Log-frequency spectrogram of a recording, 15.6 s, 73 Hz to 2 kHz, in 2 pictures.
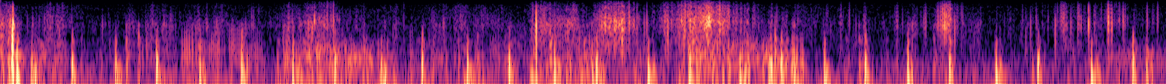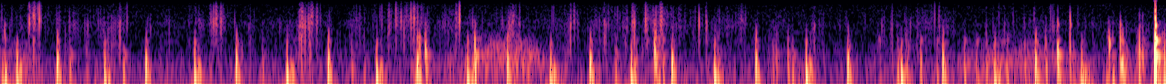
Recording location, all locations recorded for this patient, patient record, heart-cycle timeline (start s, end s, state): mitral valve (MV)
pulmonary valve (PV)+tricuspid valve (TV)+mitral valve (MV)
#Age: Child
#Sex: Male
#Height: 121.0 cm
#Weight: 24.2 kg
#Pregnancy status: False
#Murmur: Absent
#Murmur locations: nan
#Most audible location: nan
#Systolic murmur timing: nan
#Systolic murmur shape: nan
#Systolic murmur grading: nan
#Systolic murmur pitch: nan
#Systolic murmur quality: nan
#Diastolic murmur timing: nan
#Diastolic murmur shape: nan
#Diastolic murmur grading: nan
#Diastolic murmur pitch: nan
#Diastolic murmur quality: nan
#Outcome: Normal
#Campaign: 2014 screening campaign
0.00	8.46	unannotated
8.46	8.56	S1
8.56	8.72	systole
8.72	8.82	S2
8.82	9.06	diastole
9.06	9.16	S1
9.16	9.32	systole
9.32	9.42	S2
9.42	9.66	diastole
9.66	9.76	S1
9.76	9.94	systole
9.94	10.04	S2
10.04	10.26	diastole
10.26	10.38	S1
10.38	10.55	systole
10.55	10.66	S2
10.66	10.89	diastole
10.89	11.00	S1
11.00	11.14	systole
11.14	11.24	S2
11.24	11.42	diastole
11.42	11.54	S1
11.54	11.68	systole
11.68	11.78	S2
11.78	11.96	diastole
11.96	12.06	S1
12.06	12.22	systole
12.22	12.30	S2
12.30	12.52	diastole
12.52	12.62	S1
12.62	12.80	systole
12.80	12.88	S2
12.88	13.13	diastole
13.13	13.24	S1
13.24	13.40	systole
13.40	13.50	S2
13.50	13.76	diastole
13.76	13.86	S1
13.86	14.04	systole
14.04	14.12	S2
14.12	14.38	diastole
14.38	15.55	unannotated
